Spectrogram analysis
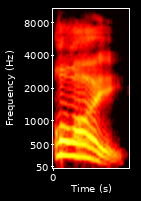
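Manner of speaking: high, slow hammed-up Aussie accent; mock Australian. Mocking the imagined Aussie man, high Australian accent. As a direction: drag out "Aye" in a silly Australian twang.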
